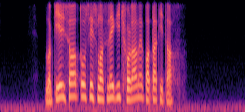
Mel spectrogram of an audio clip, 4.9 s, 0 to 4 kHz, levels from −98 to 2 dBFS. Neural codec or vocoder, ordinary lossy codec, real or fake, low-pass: autoencoder, 22.05 kHz, a latent of 192 numbers a frame, VITS, trained on many speakers; Opus, 64 kbps; fake; 3.6 kHz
